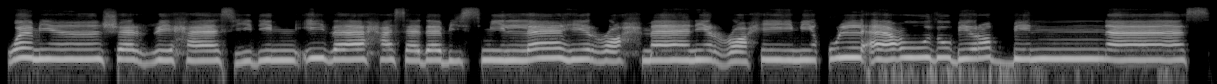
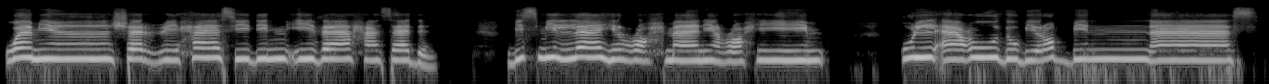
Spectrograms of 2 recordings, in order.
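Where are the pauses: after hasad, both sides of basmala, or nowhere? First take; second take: nowhere; both sides. First: It runs on without any pause at all. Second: It pauses before and after the basmala. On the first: "Fin de sourate, ensuite basmala, ensuite le début d'une sourate" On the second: "lire la fin de la sourate et s'arrêter, ensuite lire la basmala, puis marquer à nouveau un temps d'arrêt"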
